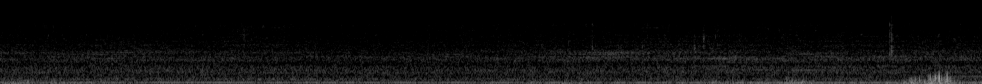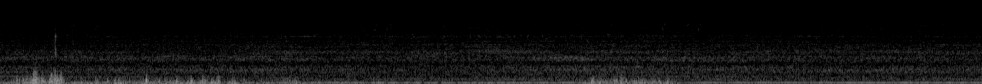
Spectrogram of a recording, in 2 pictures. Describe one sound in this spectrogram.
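Oil drips and trickles steadily into a pan.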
